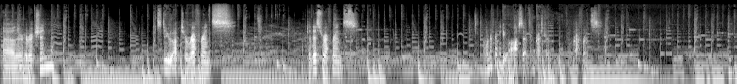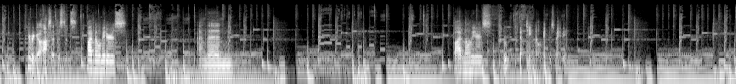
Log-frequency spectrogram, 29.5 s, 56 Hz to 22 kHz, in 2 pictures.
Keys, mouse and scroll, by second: 0.0 click, 1.6 click, 3.2 click, 4.0 click, 4.4 middle click, 5.4 click, 6.0 middle click, 13.7 click, 15.3 click, 21.6 click, 26.2-27.7 middle drag.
